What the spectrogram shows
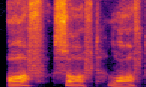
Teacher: The O is short, off, soft, loft, kind of an aw sound.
